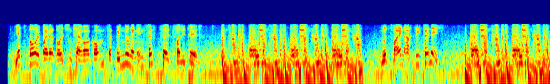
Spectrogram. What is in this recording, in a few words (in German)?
werbung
